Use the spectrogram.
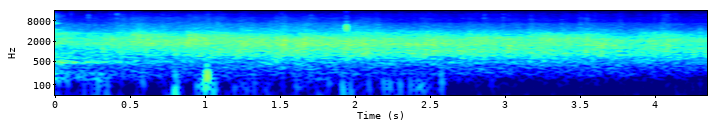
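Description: A congregation at a French-speaking church service applauds steadily, a continuous wash of clapping heard from within the hall, even in level throughout.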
